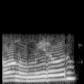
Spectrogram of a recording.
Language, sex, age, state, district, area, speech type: Telugu, male, 30-45, Telangana, Hyderabad, urban, conversation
